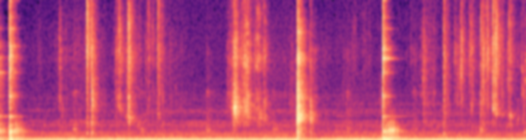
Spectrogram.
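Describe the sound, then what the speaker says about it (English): Eggs cracked one at a time into flour for a dairy-free Yorkshire pudding batter, heard as a few sharp knocks and clinks against a bowl over a quiet background hum. "you're just going to crack your eggs in one at a time into your flour"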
